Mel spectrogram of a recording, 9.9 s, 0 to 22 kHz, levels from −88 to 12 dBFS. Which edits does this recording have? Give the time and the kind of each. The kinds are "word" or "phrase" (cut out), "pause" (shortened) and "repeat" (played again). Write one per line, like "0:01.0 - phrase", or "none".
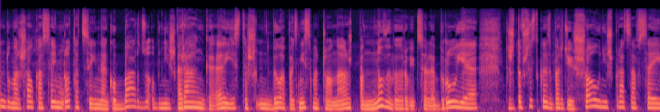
0:01.0 - word
0:02.6 - word
0:03.8 - word
0:04.4 - word
0:05.3 - word
0:05.9 - word
0:06.2 - word

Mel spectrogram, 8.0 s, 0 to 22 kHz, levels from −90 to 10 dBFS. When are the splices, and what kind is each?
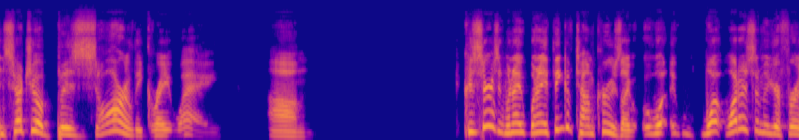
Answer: none

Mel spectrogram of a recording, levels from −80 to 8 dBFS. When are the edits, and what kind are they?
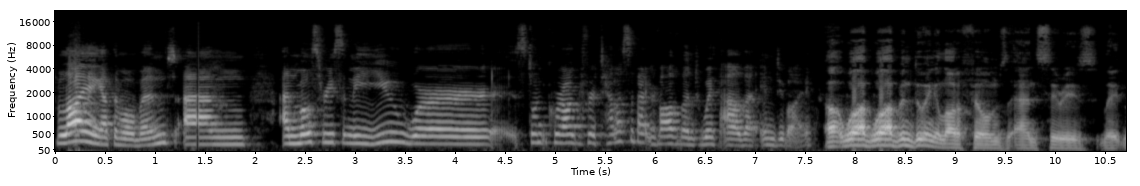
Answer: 0:06.0 - word
0:06.6 - phrase
0:07.6 - pause
0:08.2 - repeat

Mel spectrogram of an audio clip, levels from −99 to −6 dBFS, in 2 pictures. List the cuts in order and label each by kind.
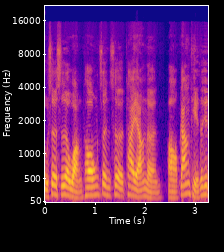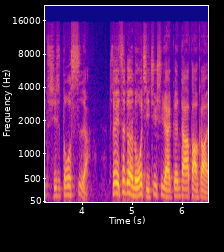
0:02.4 - pause
0:04.4 - pause

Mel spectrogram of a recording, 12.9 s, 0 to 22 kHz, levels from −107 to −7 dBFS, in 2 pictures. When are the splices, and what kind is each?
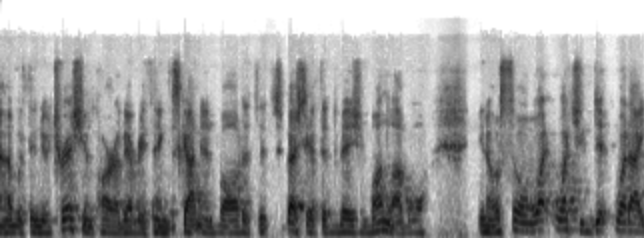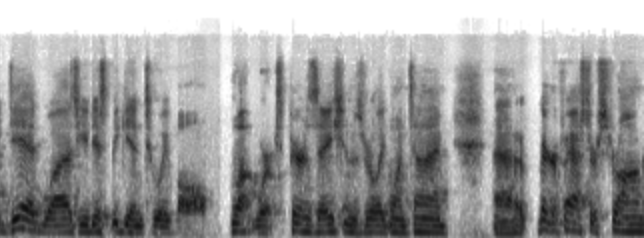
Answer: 0:08.6 - pause
0:10.3 - phrase

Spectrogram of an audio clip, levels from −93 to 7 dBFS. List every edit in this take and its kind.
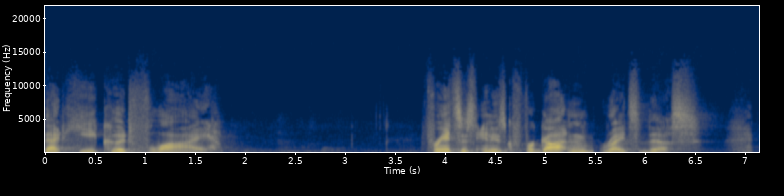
0:04.3 - word
0:04.6 - word
0:05.5 - word

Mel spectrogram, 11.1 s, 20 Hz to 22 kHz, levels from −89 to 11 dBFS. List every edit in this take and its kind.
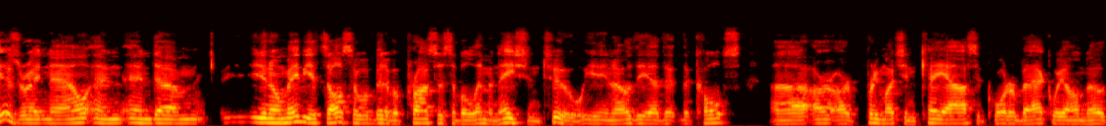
none

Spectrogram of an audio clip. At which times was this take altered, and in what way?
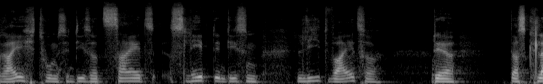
0:04.3 - word

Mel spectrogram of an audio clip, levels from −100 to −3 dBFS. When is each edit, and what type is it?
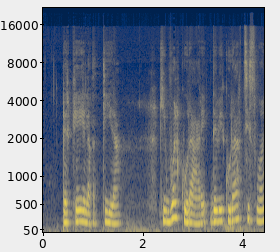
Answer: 0:01.0 - word
0:02.3 - word

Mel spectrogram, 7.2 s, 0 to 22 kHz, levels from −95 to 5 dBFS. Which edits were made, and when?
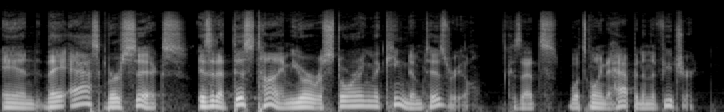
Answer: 0:01.0 - word
0:01.9 - pause
0:04.9 - pause

